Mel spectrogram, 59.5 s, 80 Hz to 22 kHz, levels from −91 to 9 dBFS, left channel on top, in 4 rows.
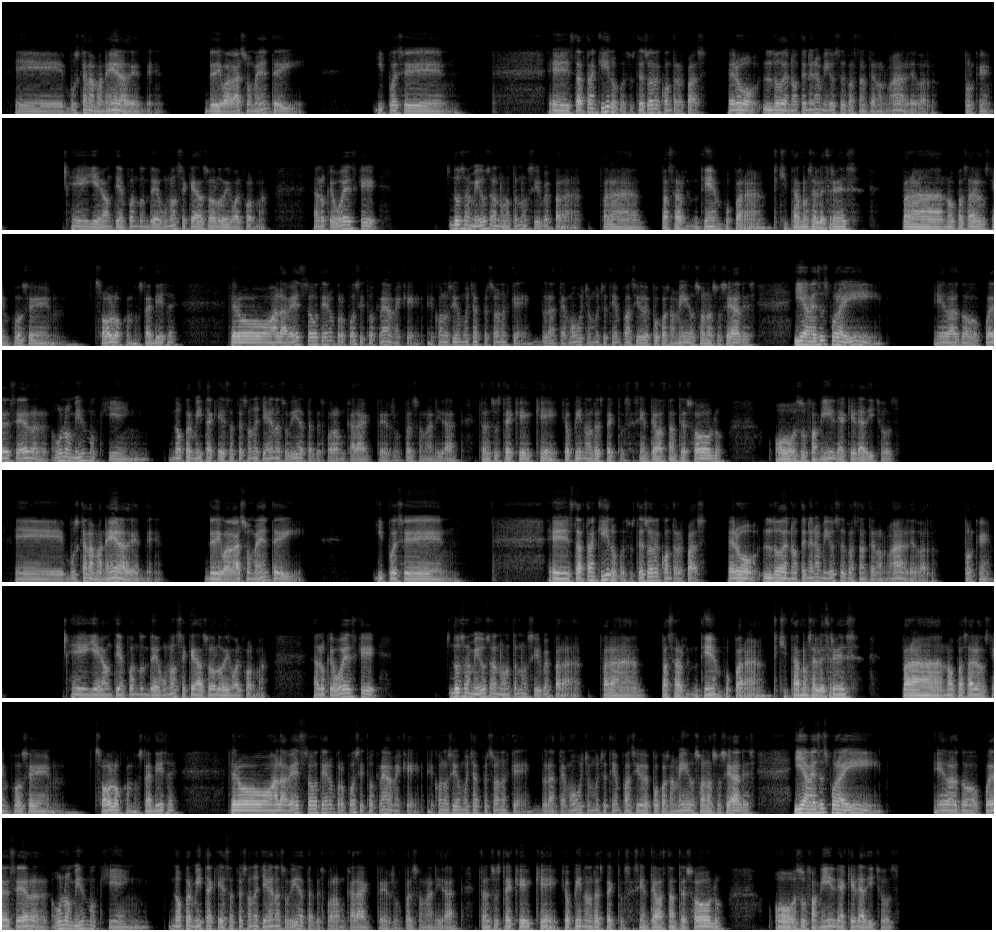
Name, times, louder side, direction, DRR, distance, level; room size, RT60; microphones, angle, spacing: voice 1, 0.2-2.3 3.0-4.4 5.6-6.9 7.6-10.5 10.9-13.9 14.4-14.9 15.9-18.8 19.6-20.5 21.6-23.5 23.9-24.5 24.8-27.7 28.4-30.9 31.2-32.4 33.2-42.9 43.7-46.8 47.1-51.5 51.8-55.4 56.2-58.1, right 2 dB, 25° right, 0.5 m, -31 dB
3.5 x 2.2 x 2.6 m
head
